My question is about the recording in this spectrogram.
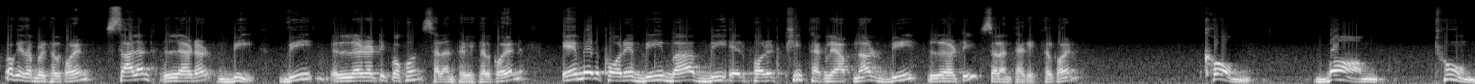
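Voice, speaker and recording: A high-pitched man gives a spoken English lesson. He goes over each point slowly and repeats it, often asking a question and then answering it himself. His tone stays patient and steady. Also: a little hiss or hum, low-quality recording. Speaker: English teacher.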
